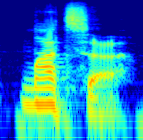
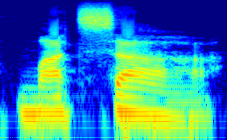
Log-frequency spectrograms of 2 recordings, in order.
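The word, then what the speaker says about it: מַצָּה: You'll hear people call it matzah, but the Hebrew pronunciation in Sephardic is matzah, mitsuyan.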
